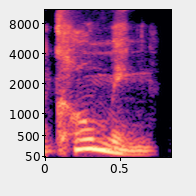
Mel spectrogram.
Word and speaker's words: combing: Why do we pronounce the B in combination, but not in combing.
